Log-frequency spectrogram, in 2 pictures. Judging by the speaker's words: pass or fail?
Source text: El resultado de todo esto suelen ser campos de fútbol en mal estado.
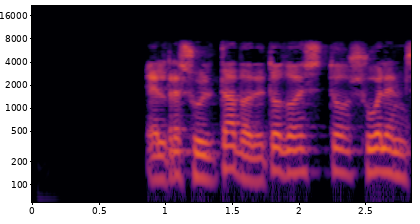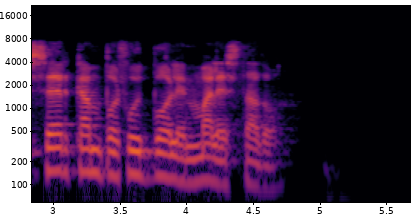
fail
